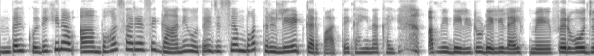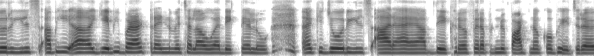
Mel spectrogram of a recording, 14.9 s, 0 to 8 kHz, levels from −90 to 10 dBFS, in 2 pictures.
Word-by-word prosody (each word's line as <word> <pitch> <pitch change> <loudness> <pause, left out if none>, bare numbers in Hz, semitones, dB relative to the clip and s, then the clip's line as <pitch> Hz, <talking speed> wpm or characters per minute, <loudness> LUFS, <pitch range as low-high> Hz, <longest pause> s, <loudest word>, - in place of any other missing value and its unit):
बिल्कुल 250 +1 0
देखिए 275 +8 -1
ना 375 - +3 0.2
अ, 255 0 +2
बहुत 305 +7 -2
सारे 355 0 0
ऐसे 345 +1 -2
गाने 240 -2 -1
होते 275 -1 -2
हैं 290 - -1
जिससे 270 +3 -3
हम 305 -2 +2
बहुत 340 0 -3
रिलेट 250 +2 +1
कर 220 -5 +2
पाते 220 - -6
हैं - - -6
कहीं 210 0 -4
न 220 +1 -4
कहीं। 200 -2 -8 0.4
अपनी 235 +2 0
डेली 215 -1 +1
टू 240 - +2
डेली 225 0 +3
लाइफ़ 205 0 0
में। 195 0 0
फिर 230 -1 +6
वो 235 +2 +5
जो 235 - +6
रील्स 220 +1 -3
अभी 240 +1 -1
अ, 215 +1 +4
ये 210 0 +3
भी 245 +3 -2
बड़ा 220 0 +7
ट्रेंड 215 -2 -3
में 205 0 -1
चला 200 -1 0
हुआ 195 0 +1
है 195 - +1
देखते 190 +1 -4
हैं 200 - -1
लोग 190 +2 -5 0.4
अ, 205 - +1
कि 225 +2 -5
जो 215 +1 +4
रील्स 215 -1 -3
आ 195 0 +5
रहा 195 0 0
है 195 0 +1
आप 195 0 -1
देख 200 +4 +1
रहे 195 -2 0
हो 200 - -1
फिर 205 - 0
अपने 205 +1 -2
पार्टनर 190 +1 +1
को 200 - 0
भेज 185 -4 -2
रहे 185 0 +3
220 Hz, 240 wpm, -19 LUFS, 200-245 Hz, 0.4 s, बड़ा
